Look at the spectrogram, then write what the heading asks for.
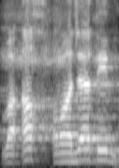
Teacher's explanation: واخرجت را کو بھی پر پڑھیں گے، را پر زبر ہو تو را کو پر پڑھتے ہیں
